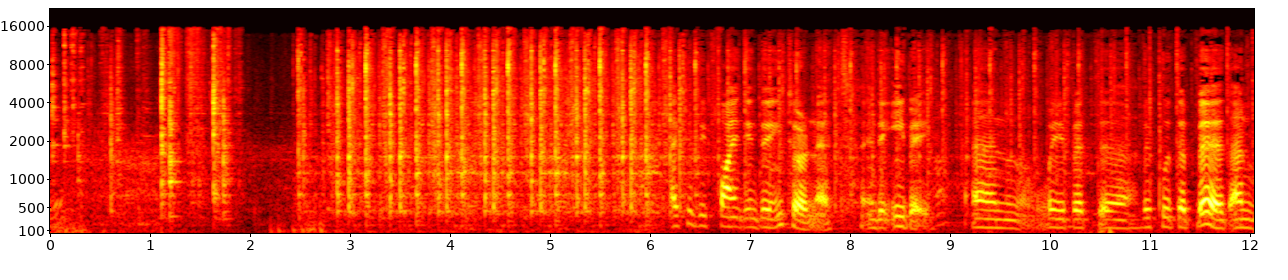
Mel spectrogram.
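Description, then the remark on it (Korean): A 150-year-old foot-powered treadle sewing machine, not electric, clatters along in a fast, steady mechanical rhythm, fairly loud, briefly pausing before people begin talking over its fading chatter. “전기가 아니라 발로 움직이는 수동 재봉틀이죠.”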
